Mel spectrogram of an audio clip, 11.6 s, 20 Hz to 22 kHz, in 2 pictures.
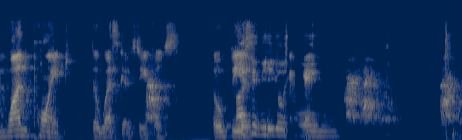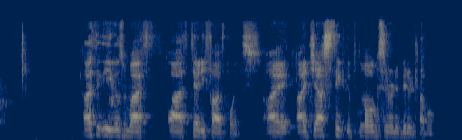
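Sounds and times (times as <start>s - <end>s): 
speech: 0.1s - 4.4s, 6.8s - 11.3s
dogs barking and yipping: 1.8s - 2.2s, 4.3s - 5.9s
dogs whining: 4.3s - 5.9s.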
